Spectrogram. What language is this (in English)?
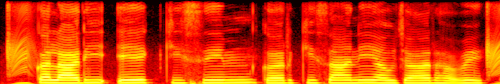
Chhattisgarhi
